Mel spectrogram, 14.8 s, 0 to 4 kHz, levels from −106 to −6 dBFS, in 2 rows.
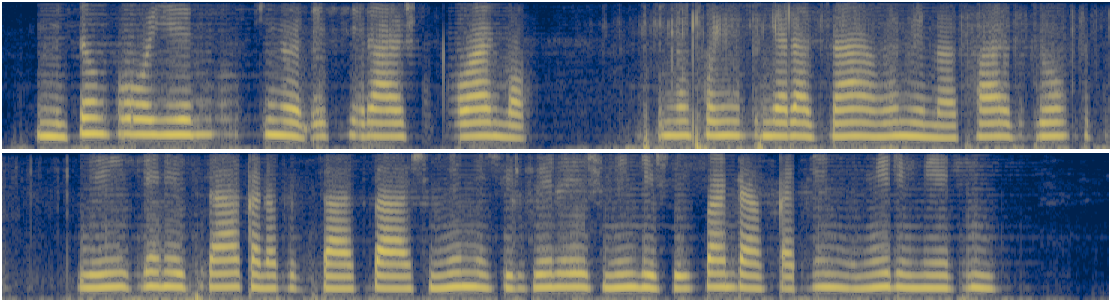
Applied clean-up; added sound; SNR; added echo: neural separator model SepFormer WHAMR!.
